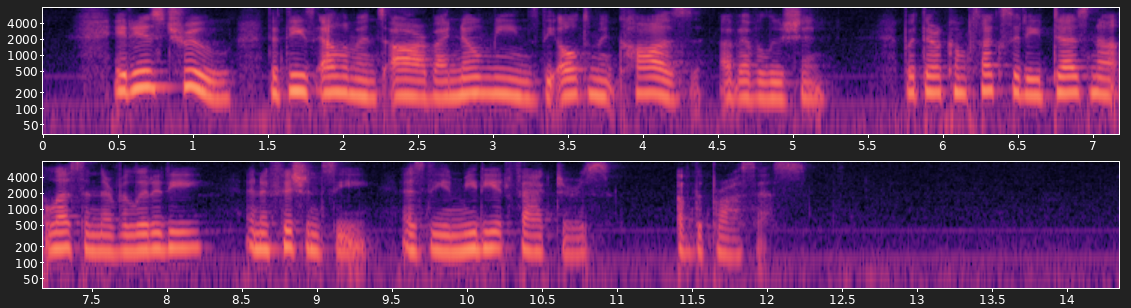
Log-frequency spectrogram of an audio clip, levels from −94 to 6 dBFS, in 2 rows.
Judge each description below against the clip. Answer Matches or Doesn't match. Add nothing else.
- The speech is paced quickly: Doesn't match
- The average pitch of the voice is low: Doesn't match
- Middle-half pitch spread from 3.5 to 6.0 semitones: Doesn't match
